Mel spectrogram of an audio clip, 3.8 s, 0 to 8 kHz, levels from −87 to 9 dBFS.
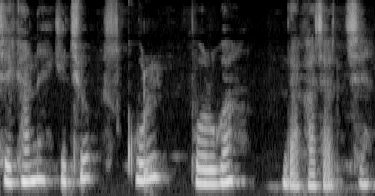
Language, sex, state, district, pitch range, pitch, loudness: Bengali, female, West Bengal, Alipurduar, 205-270 Hz, 240 Hz, -15 LUFS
